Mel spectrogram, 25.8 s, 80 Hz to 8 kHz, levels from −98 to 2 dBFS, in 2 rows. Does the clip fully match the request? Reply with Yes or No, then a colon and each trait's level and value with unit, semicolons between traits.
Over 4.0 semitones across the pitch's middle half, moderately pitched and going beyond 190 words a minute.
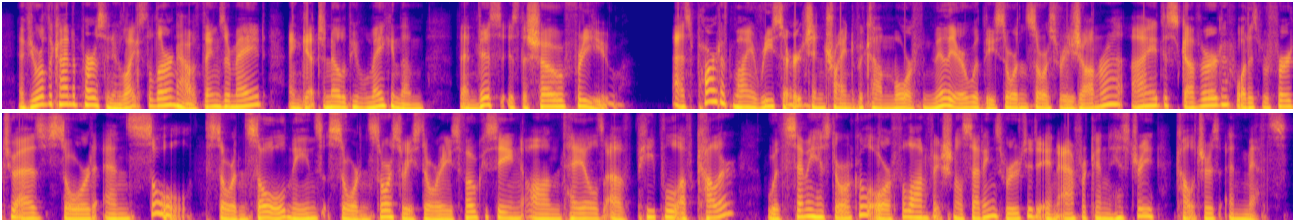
Yes: average, 4.7 semitones; medium, 145 Hz; average, 200 wpm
